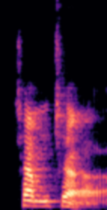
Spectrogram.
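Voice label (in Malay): "camca", Malay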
